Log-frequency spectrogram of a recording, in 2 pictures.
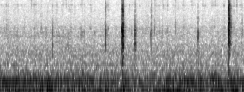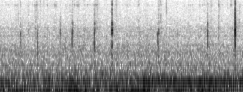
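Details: Prairie dogs munch on chickpeas, producing brief, crisp crunching clicks at uneven intervals over a steady low hum.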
